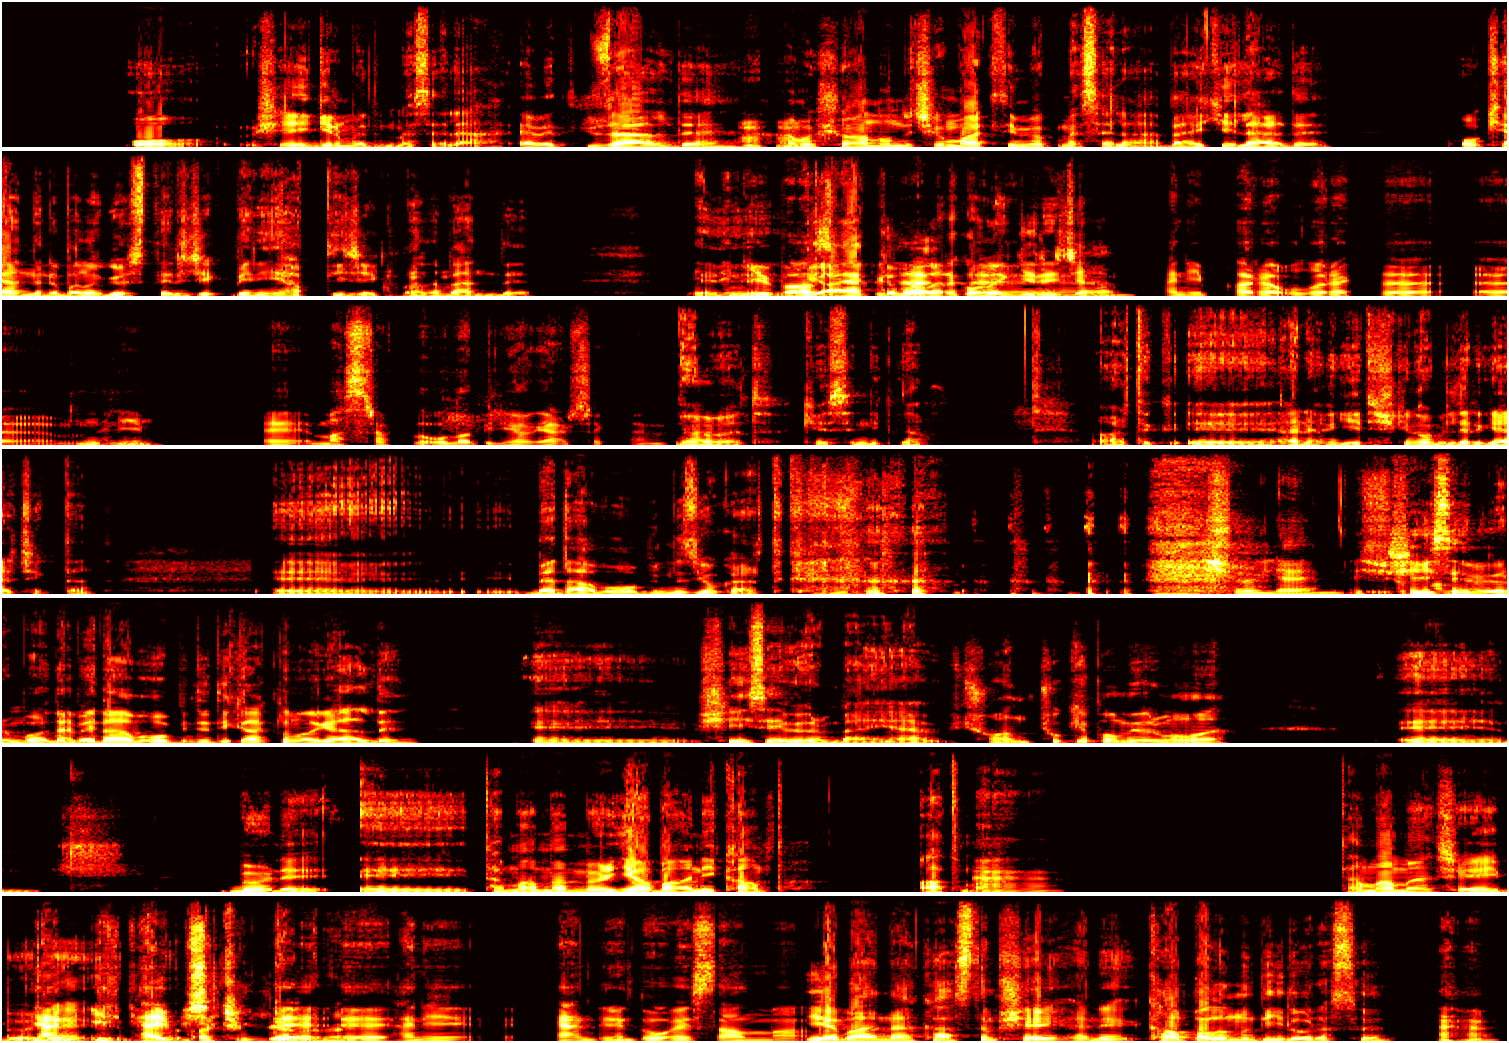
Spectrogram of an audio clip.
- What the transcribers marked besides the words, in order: chuckle; other background noise; chuckle; tapping; chuckle
- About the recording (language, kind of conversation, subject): Turkish, podcast, Yeni bir hobiye başlarken ilk adımın ne olur?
